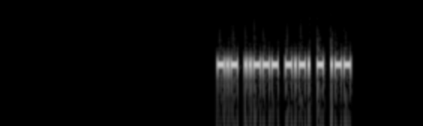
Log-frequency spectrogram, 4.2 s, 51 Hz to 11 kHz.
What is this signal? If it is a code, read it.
Morse code, heard as a keyed tone, about 53 wpm, 700 Hz. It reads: K2CTW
